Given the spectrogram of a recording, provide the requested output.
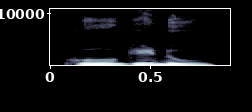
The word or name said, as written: ಹಾಗಡ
